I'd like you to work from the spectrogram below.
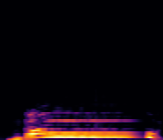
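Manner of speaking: high, loud wail of no; anguished shout. Acted. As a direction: scream no in despair. Players shouting no.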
